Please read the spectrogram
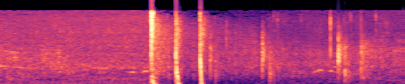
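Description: Gunshots: three loud shots in quick succession about a second and a half in, followed by several fainter shots.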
